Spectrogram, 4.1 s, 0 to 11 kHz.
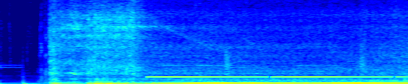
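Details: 2004 Jeep Grand Cherokee after fuel filter replacement: engine catches within a second and settles into steady even idle, faint steady tone, no stumbling; healthy start, no leaks.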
